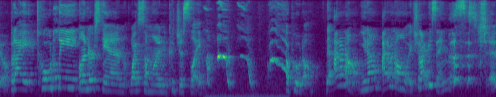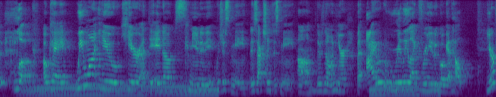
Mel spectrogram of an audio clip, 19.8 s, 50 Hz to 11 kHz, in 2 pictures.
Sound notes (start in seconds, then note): 5.4 dog whining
